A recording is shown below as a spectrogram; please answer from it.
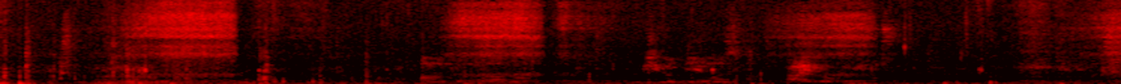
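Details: Sleeping Jack Russell Terrier Kinako snores in steady cycles, a soft airy hiss on each breath roughly every three seconds, with low rumbling snorts in between, indoors.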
